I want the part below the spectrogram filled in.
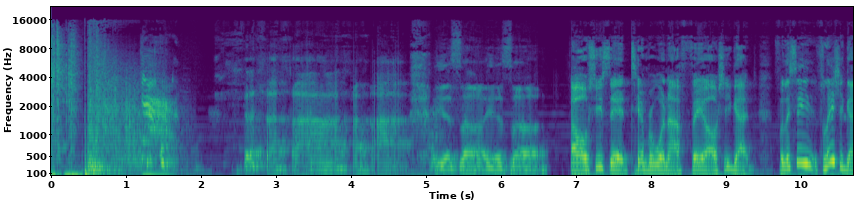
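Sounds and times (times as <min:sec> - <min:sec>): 
gunshot sound effects: 0:00.0 - 0:01.5
people laughing: 0:02.0 - 0:06.6
speech: 0:02.6 - 0:10.6.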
